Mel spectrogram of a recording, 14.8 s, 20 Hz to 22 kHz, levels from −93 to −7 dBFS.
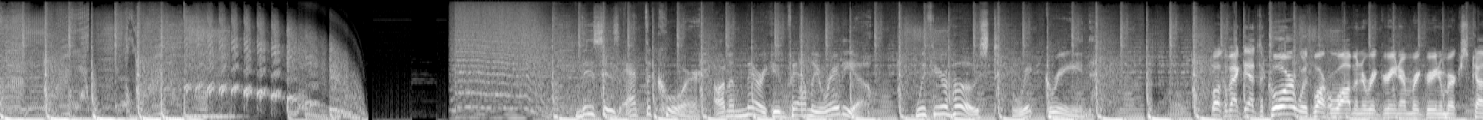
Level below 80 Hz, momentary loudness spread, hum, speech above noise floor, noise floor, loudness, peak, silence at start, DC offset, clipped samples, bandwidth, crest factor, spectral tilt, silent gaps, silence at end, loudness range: -20 dBFS; 11 LU; none; 44 dB; -59 dBFS; -17 LUFS; -2 dBFS; 0 s; under 0.1%; under 0.1%; 19.5 kHz; 14 dB; -5 dB/octave; none; 0 s; 10 LU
